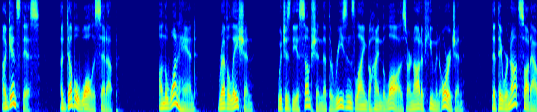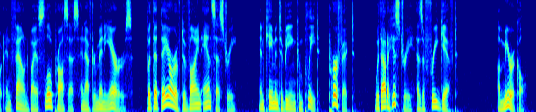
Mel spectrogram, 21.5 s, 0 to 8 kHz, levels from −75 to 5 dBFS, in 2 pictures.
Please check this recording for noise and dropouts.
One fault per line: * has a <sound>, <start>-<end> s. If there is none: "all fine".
all fine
